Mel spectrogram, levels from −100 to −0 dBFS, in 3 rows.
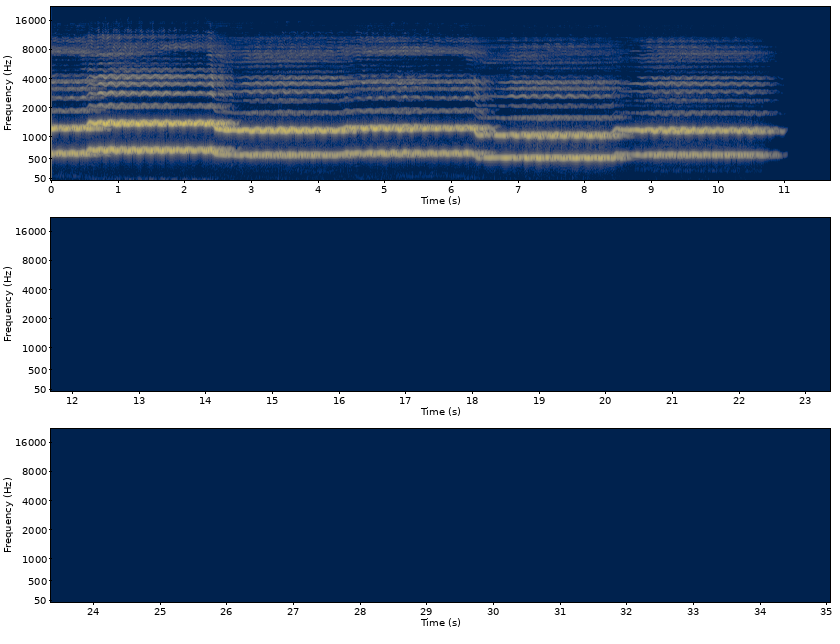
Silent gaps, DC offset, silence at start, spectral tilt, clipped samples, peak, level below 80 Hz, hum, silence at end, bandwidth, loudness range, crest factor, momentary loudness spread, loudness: none; under 0.1%; 0 s; 3.5 dB/octave; under 0.1%; -12 dBFS; under -90 dBFS; none; 24.2 s; 12 kHz; 12 LU; 20 dB; 11 LU; -27 LUFS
